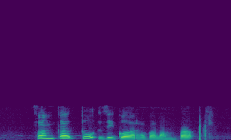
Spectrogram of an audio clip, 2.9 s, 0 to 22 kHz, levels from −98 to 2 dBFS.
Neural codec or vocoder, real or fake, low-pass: vocoder, 22.05 kHz, 80 mel bands, HiFi-GAN; fake; 5.4 kHz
